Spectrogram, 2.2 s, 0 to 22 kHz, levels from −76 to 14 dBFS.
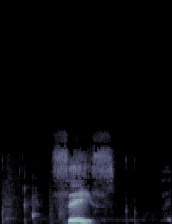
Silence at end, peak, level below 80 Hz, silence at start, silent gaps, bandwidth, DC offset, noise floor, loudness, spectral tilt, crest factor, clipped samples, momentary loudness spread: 0.75 s; -2 dBFS; -72 dBFS; 0.7 s; none; 9.2 kHz; under 0.1%; -60 dBFS; -17 LUFS; -3.5 dB/octave; 20 dB; under 0.1%; 21 LU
